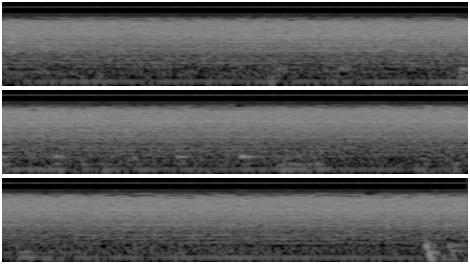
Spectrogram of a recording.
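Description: A video game's sounds play through a television speaker, with a steady low rumble.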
